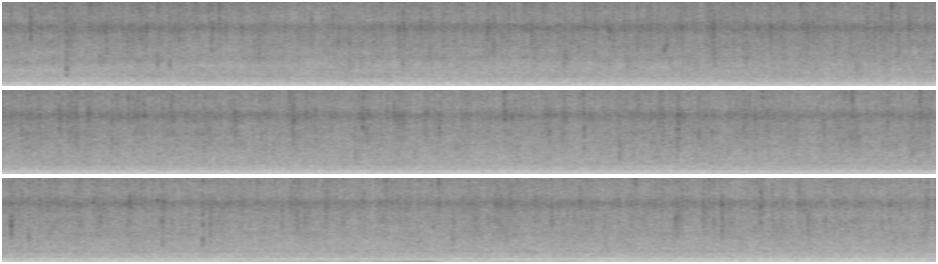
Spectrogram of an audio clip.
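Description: Steady rain falling on stone paving and plants, a continuous hiss dotted with the ticks of single drops.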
